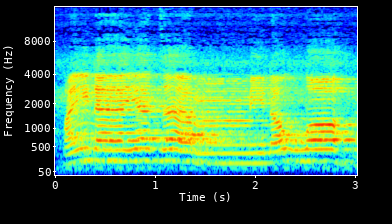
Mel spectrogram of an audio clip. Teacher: Nah, itu ada fathah tanwin bertemu dengan huruf mim. Maka harus dibaca idgham bi gunnah, berdengung.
